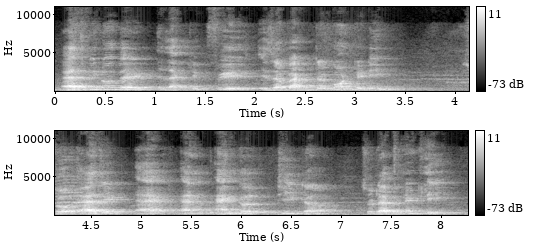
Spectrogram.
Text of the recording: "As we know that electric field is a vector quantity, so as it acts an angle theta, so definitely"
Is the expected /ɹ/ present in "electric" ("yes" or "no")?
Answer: yes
